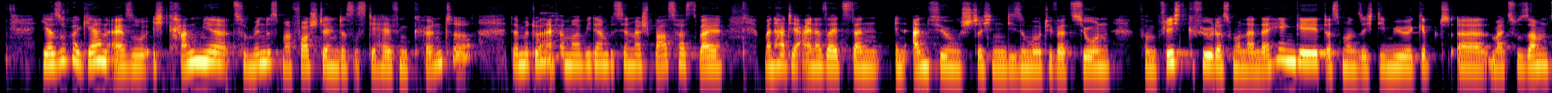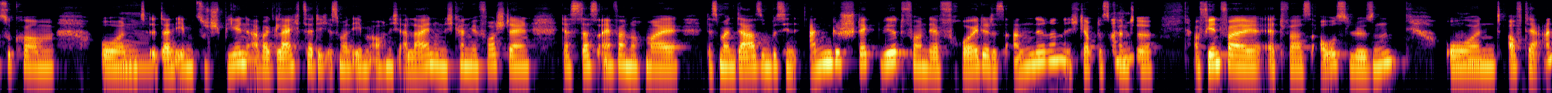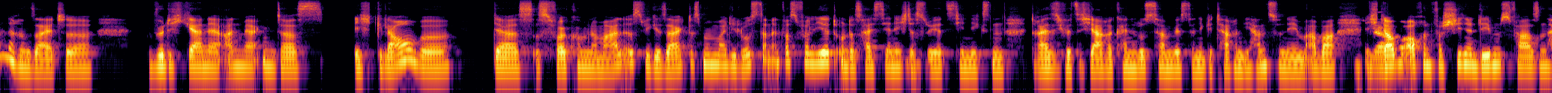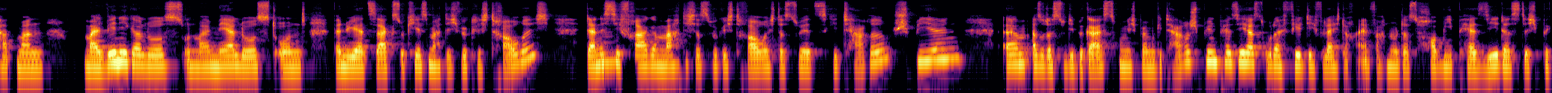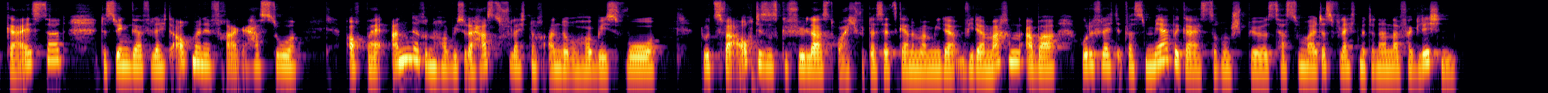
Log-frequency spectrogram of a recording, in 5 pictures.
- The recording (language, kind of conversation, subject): German, advice, Wie kann ich mein Pflichtgefühl in echte innere Begeisterung verwandeln?
- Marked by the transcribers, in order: other background noise; tapping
